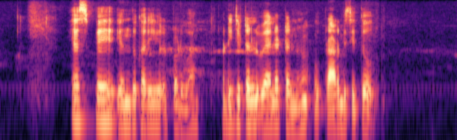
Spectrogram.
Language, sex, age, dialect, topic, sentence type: Kannada, female, 25-30, Coastal/Dakshin, banking, statement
